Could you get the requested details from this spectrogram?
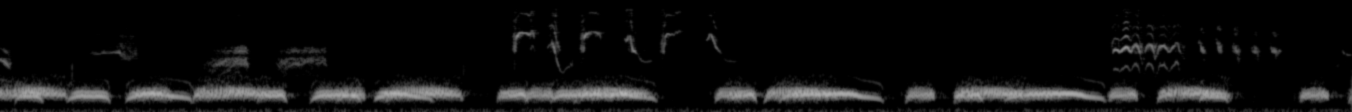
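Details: Spotted dove singing in Ninh Thuận: continuous low mellow coos alternating short and drawn-out notes with brief gaps, while thin high chirps and twitters from other birds break in now and then.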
